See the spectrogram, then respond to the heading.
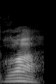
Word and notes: prat: provençal

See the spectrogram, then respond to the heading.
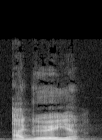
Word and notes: agulha: aguio

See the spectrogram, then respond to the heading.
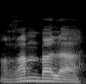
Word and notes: rambalar: provençal; rambala

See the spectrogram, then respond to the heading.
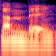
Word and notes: tamben: provençal

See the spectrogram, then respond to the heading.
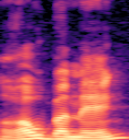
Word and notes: raubament: raubamen

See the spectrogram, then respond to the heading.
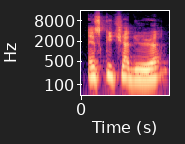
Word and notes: esquichadura: provençal; esquichaduro

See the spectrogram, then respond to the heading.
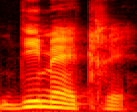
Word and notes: dimecres: dimecre; Provençal

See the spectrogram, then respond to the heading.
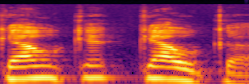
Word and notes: quauque, quauqua: provençal; quauque, quauco

